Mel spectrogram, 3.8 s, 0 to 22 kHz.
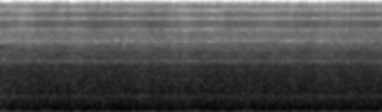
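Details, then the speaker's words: Dehumidifier compressor on a single-pole breaker, drawing 35 amps with supply dipping from 124 to 121 volts: heavy, steady low hum with a rough buzz and no spin-up; compressor locked, straining to start. "123 and goes down to 121 so the bues does drop for a second lasts for a couple seconds and comes back out so we're having an issue with the compressor"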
